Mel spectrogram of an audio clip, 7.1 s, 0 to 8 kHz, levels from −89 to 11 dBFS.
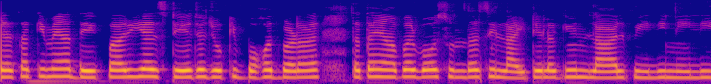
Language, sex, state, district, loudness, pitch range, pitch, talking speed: Hindi, female, Uttarakhand, Tehri Garhwal, -13 LUFS, 240-260 Hz, 250 Hz, 230 wpm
